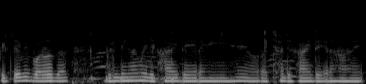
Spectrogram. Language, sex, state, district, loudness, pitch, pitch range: Hindi, male, Andhra Pradesh, Anantapur, -33 LUFS, 150 Hz, 145-155 Hz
